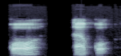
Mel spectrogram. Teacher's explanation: Huruf qaf ini lebih ke dalam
